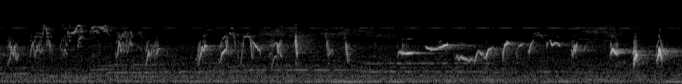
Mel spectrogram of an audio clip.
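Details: Juvenile white-rumped shama singing: bursts of sharp high chips and clicks give way to looping whistled phrases that dip and rise, mixed with rapid trills; low background hum throughout.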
